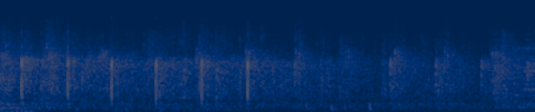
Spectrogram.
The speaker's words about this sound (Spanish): Que el Señor nos bendiga. Denles fuerte ese aplauso de alabanza a nuestro Dios en este día, mi hermano.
